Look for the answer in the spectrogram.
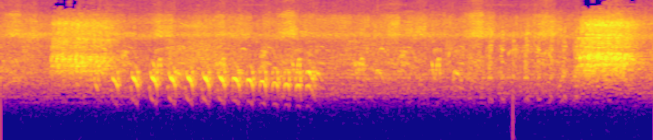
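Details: Young rufescent tiger-herons in the nest give a rapid run of short, high chirping begging calls, about a dozen in two seconds, over a steady hiss of insects.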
